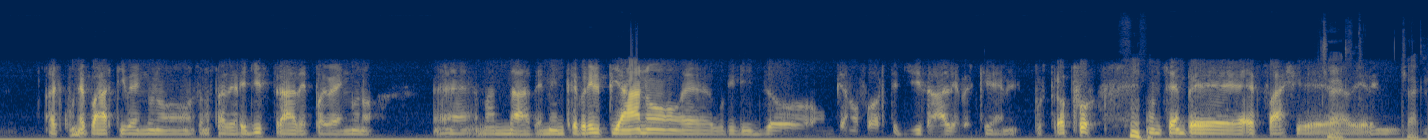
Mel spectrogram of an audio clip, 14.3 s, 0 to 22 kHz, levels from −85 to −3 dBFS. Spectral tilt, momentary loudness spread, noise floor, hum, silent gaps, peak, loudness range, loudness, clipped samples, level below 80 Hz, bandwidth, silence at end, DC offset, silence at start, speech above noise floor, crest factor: -8 dB/octave; 16 LU; -54 dBFS; none; none; -4 dBFS; 7 LU; -25 LUFS; under 0.1%; -50 dBFS; 9.6 kHz; 0 s; 2%; 0.45 s; 30 dB; 22 dB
